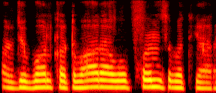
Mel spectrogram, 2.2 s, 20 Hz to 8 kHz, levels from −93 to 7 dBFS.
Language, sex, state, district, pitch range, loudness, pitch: Magahi, female, Bihar, Gaya, 200-215 Hz, -22 LUFS, 210 Hz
